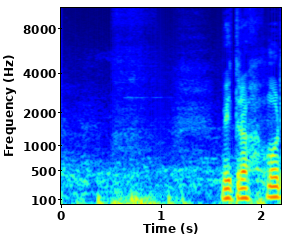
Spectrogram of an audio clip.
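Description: A man breathing hard in rough puffs close to the microphone, then his voice starting near the end.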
